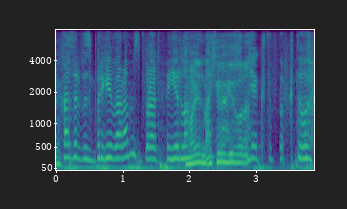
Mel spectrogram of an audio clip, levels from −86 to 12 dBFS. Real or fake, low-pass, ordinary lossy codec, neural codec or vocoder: fake; none; none; codec, 16 kHz, 2 kbps, X-Codec, WavLM features, trained on Multilingual LibriSpeech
